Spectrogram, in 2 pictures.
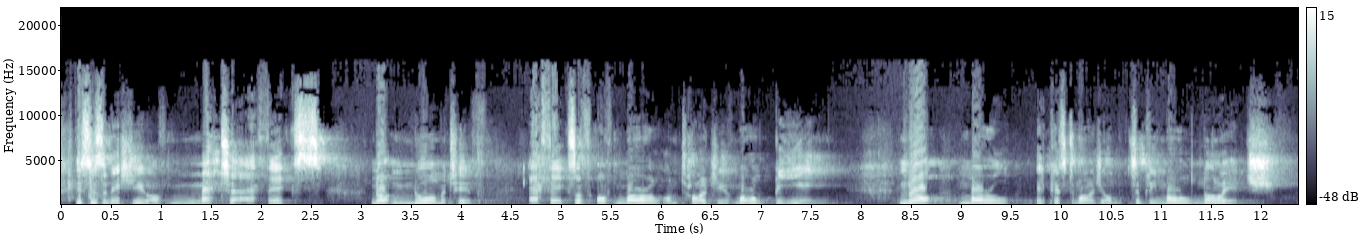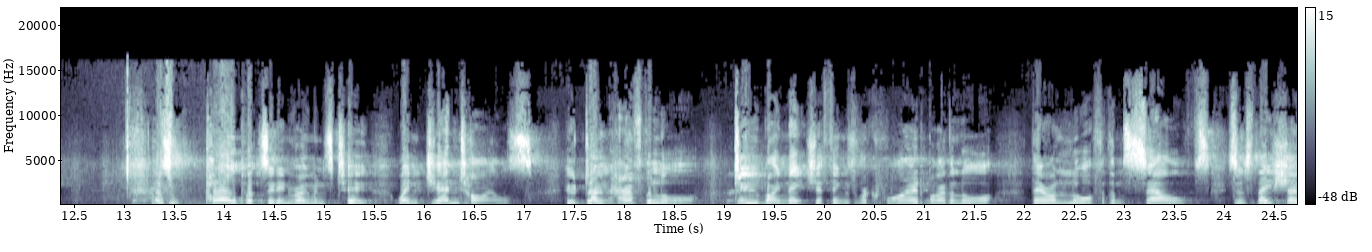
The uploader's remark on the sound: First of two lectures at a conference in Finland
